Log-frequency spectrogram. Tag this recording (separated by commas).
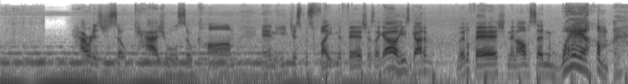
Music, Speech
